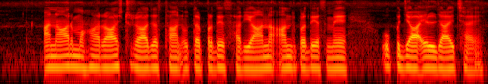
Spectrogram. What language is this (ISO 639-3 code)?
mai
